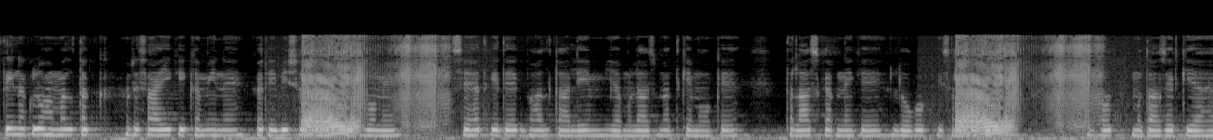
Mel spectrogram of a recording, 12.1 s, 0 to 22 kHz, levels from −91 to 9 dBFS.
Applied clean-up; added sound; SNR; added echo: none; Fart; 0 dB; reverberation time 1.8 s.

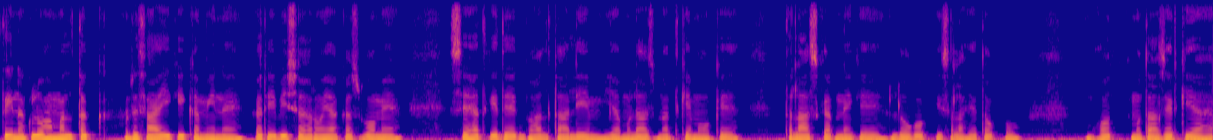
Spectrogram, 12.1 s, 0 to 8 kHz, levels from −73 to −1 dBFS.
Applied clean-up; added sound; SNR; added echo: none; none; none; none.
